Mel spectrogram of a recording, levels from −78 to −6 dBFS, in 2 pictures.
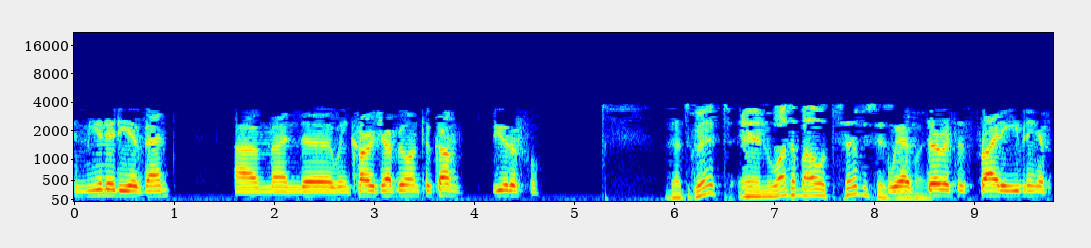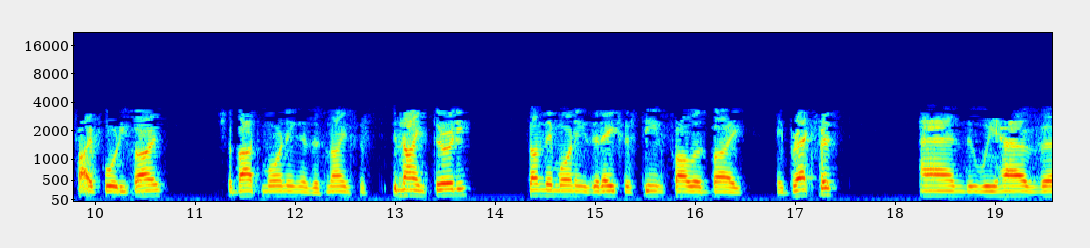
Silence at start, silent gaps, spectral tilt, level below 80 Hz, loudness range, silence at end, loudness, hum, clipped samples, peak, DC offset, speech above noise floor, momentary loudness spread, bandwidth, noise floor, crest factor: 0 s; none; -10 dB/octave; -50 dBFS; 4 LU; 0 s; -24 LUFS; none; under 0.1%; -8 dBFS; under 0.1%; 40 dB; 8 LU; 4 kHz; -63 dBFS; 16 dB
